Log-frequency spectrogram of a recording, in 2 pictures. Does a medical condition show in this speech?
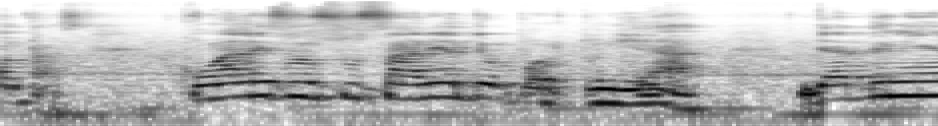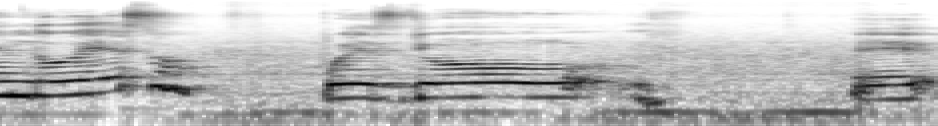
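Yes: cerebral palsy.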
